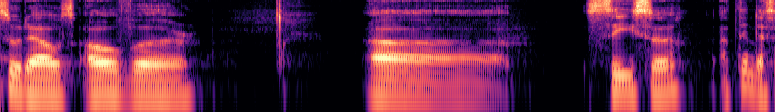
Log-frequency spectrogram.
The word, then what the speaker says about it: CISA: remember the last dude that was over uh CISA I think that's how you pronounce it right CISA.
